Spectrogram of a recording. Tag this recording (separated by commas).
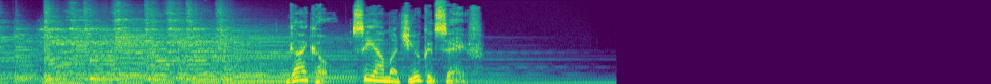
Music, Speech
